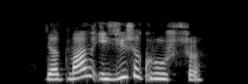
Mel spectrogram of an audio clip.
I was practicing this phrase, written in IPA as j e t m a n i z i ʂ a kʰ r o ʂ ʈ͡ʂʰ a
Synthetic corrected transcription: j a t m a n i z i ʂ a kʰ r u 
